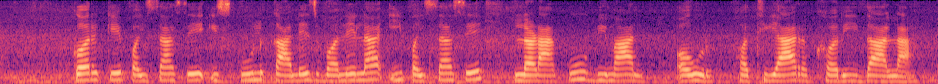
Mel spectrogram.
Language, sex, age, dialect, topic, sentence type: Bhojpuri, female, 18-24, Western, banking, statement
